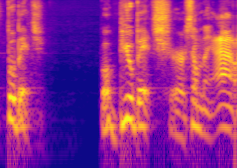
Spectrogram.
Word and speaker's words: Bubic: So, in his career, Chris Bubich sounds so weird.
